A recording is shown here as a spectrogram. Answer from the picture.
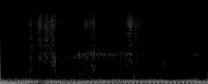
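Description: A low steady rumble with a few faint rustles from hands handling a small potted cactus in gritty compost.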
